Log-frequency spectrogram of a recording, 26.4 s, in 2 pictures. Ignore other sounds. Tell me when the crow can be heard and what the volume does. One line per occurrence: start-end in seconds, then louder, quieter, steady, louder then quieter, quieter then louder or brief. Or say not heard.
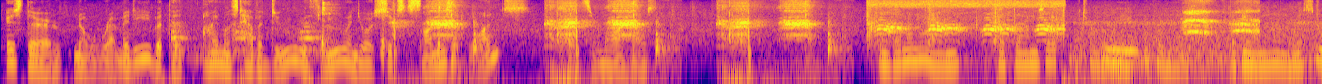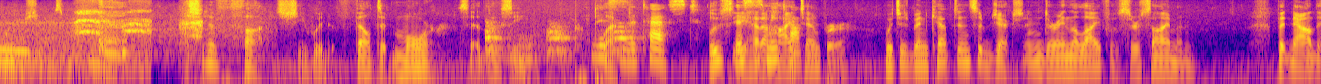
3.9-15.2 steady.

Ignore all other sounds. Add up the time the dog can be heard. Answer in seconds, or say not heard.
3 s.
